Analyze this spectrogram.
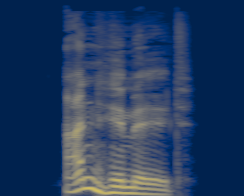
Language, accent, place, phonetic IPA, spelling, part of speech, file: German, Germany, Berlin, [ˈanˌhɪml̩t], anhimmelt, verb, De-anhimmelt.ogg
- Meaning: inflection of anhimmeln: 1. third-person singular dependent present 2. second-person plural dependent present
